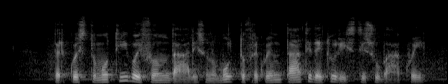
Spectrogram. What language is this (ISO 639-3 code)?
ita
